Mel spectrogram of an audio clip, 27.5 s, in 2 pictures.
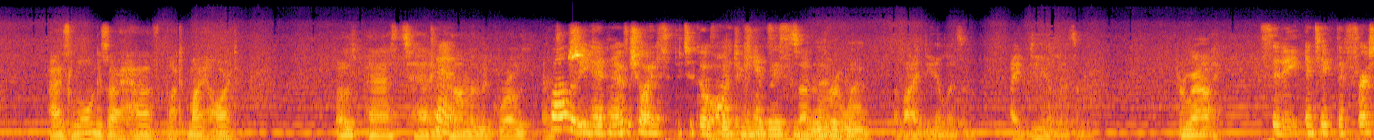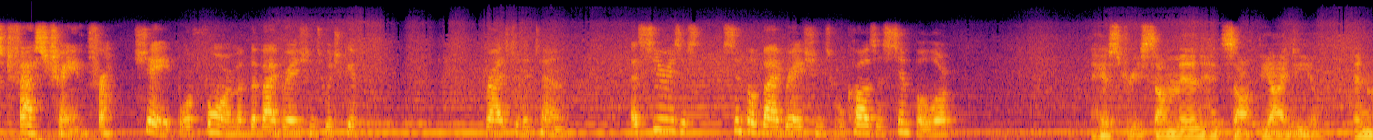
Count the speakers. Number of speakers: five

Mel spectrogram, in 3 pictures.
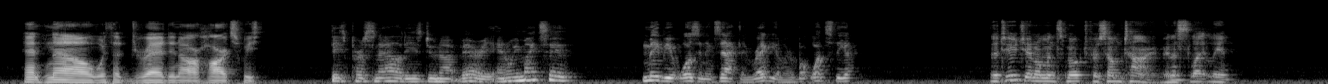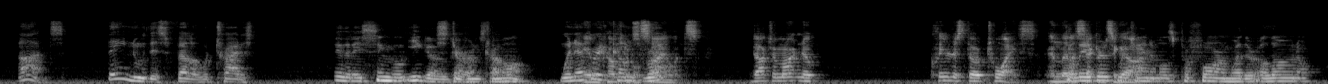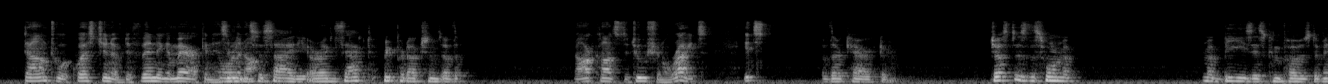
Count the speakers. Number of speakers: four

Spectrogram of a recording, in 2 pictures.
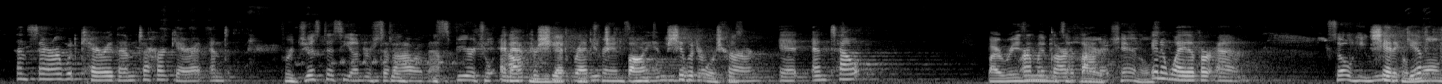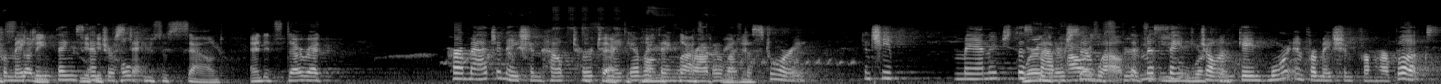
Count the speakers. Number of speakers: two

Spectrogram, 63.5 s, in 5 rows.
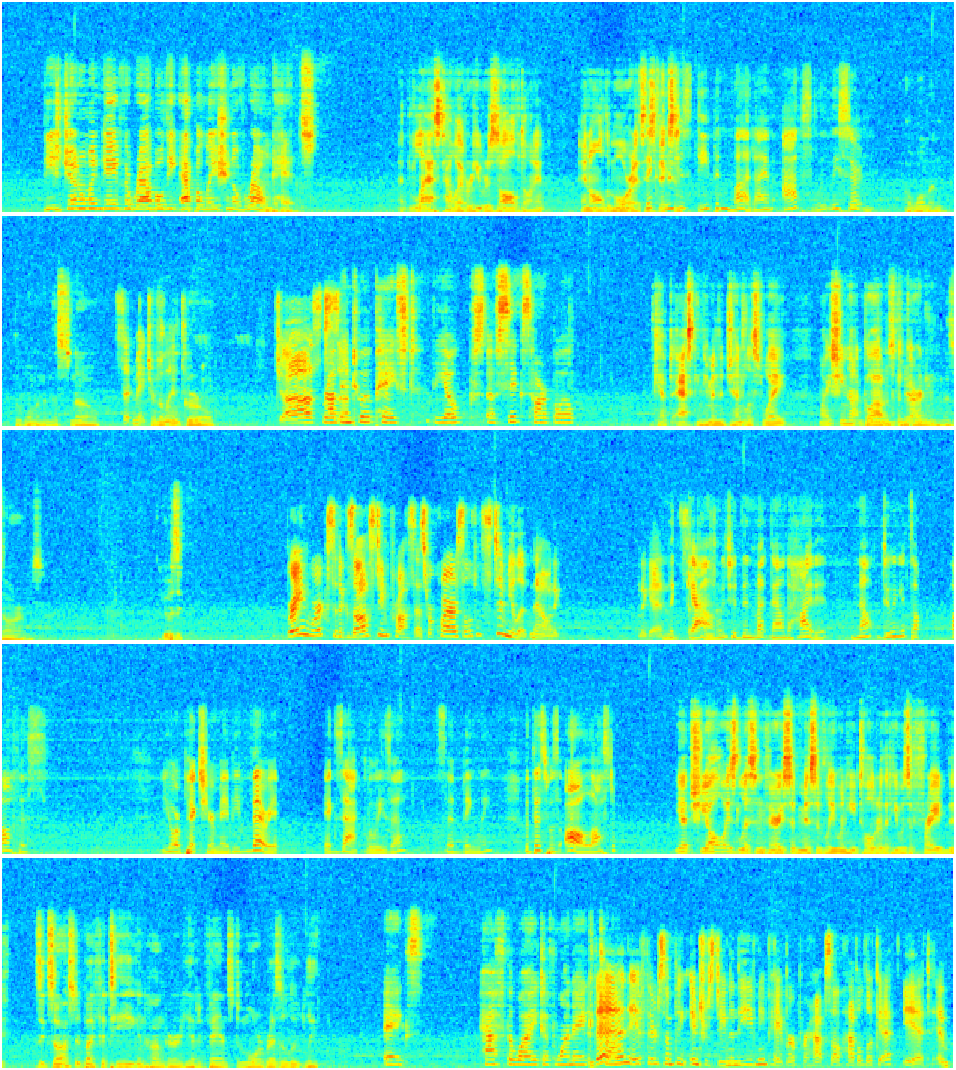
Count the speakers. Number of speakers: six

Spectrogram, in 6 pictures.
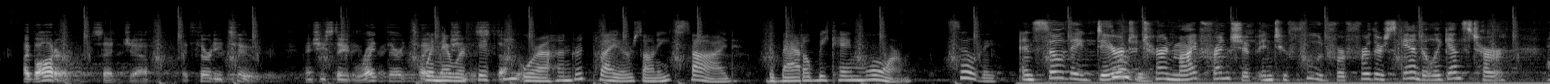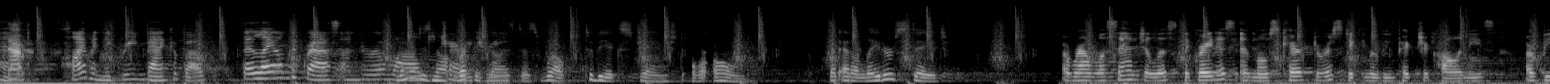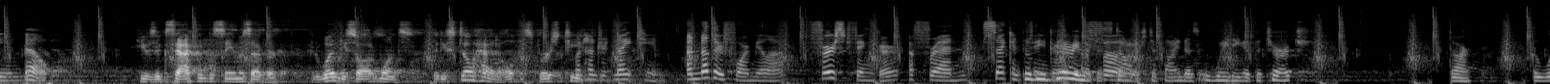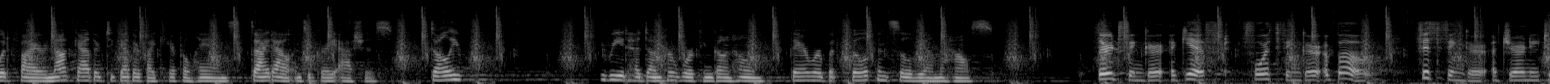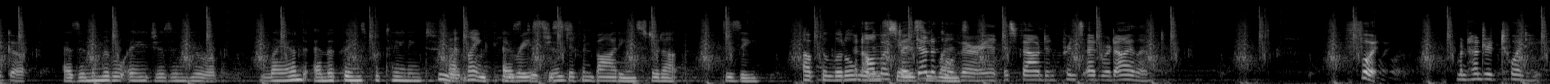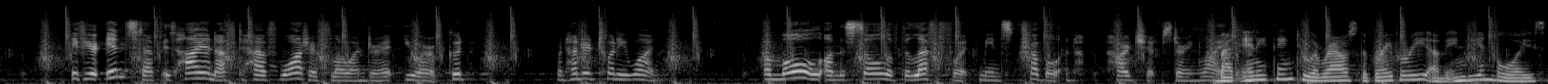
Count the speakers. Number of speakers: ten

